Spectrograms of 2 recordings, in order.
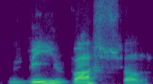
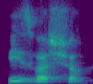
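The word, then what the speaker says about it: Vivasvān: E Visvavan ensinou a Manu, o pai da humanidade, Vivasvam. Visvasham. Não, Vivasvam. Vivasvam. Vivasham. Não, sem o S no começo.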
